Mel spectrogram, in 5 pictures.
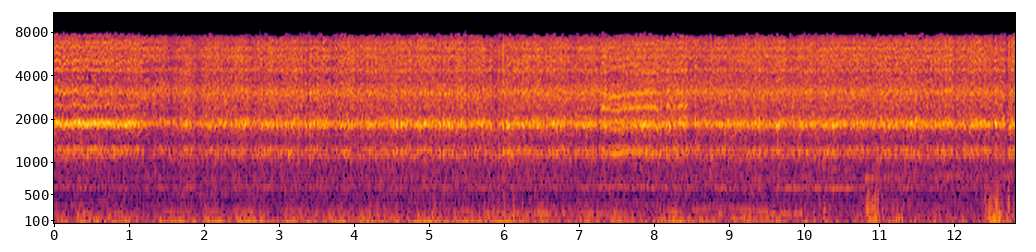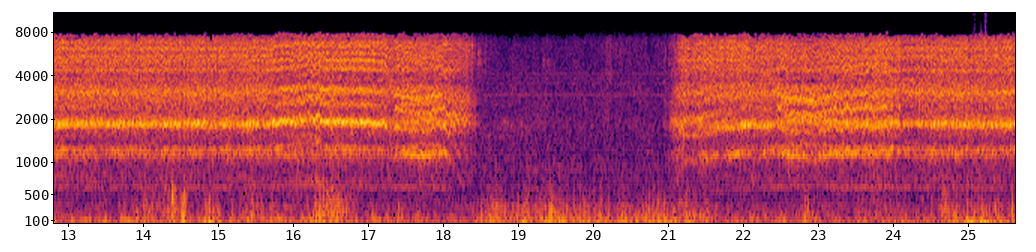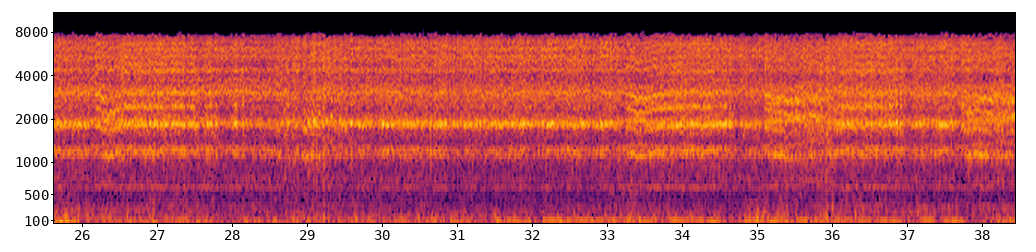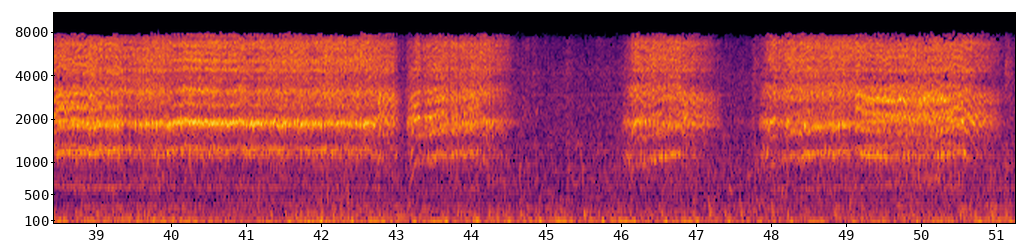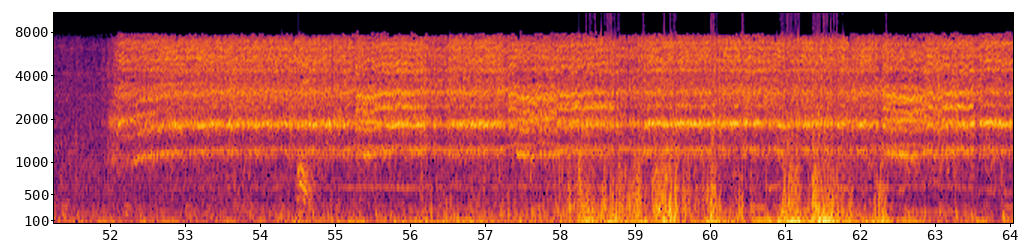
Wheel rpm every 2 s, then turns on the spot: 160, 160, 160, 160, 160, 160, 160, 160, 160, 20, 50, 160, 160, 160, 160, 160, 160, 160, 160, 170, 160, 130, 30, 60, 130, 70, 120, 160, 160, 160, 160, 160.
none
